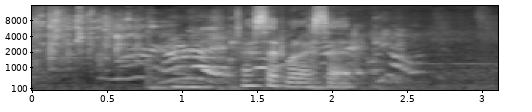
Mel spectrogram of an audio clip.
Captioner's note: glass breaking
